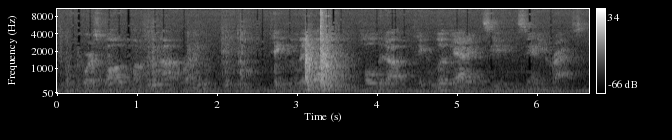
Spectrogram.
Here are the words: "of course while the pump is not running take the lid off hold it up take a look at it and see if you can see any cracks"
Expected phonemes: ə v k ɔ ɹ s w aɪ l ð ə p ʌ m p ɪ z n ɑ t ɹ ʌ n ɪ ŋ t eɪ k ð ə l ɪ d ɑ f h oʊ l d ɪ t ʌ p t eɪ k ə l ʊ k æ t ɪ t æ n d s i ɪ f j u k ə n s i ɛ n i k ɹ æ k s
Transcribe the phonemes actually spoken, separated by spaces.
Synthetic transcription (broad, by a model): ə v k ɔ ɹ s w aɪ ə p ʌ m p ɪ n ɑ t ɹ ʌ ɪ t eɪ k ð ə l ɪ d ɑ h oʊ l d ɪ t ʌ p t eɪ k ə l ʊ k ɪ t ɪ t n s i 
